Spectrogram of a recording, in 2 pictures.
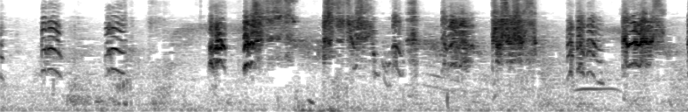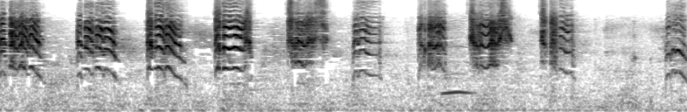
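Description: A monkey gives harsh, high-pitched squawking calls in rapid bursts, about two each second.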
